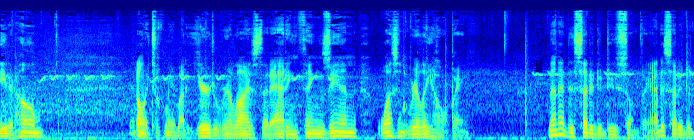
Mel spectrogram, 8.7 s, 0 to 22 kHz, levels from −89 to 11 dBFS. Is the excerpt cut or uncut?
uncut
